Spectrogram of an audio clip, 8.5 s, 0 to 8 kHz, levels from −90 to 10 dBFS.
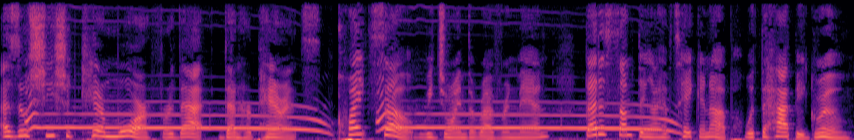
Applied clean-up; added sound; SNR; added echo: none; Dog; 3 dB; none.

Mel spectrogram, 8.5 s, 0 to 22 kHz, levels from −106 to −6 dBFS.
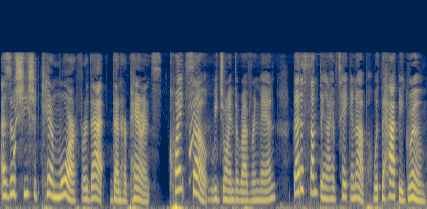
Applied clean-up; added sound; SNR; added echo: neural mask model Resemble Enhance denoiser.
